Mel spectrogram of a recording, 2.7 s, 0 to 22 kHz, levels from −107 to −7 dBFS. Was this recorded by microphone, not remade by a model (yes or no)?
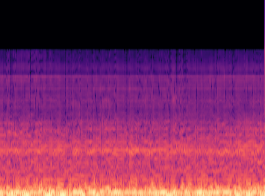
no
